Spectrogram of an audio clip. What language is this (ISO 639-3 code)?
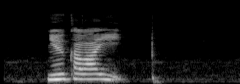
jpn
